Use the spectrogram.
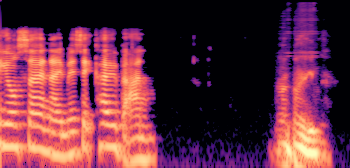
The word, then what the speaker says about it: Cobain: how do you say your surname is it Coban Co say that again Coan like right okay yeah it is it's on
